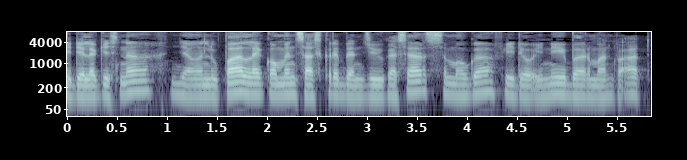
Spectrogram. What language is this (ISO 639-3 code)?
ind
